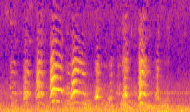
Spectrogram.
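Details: A litter of home-bred double-coat German Shepherd puppies gives short, high, arching yelps and whines, each a brief bent cry repeated about every half second. A constant low murmur sits behind them.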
